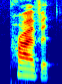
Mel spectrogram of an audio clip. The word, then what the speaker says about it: private: 소리가 나지 않는데요이 끝부분에 있는이가 워낙 약한 게 발음이 되다 보니까 private private 이렇게 받침 들려요 이걸 너무 프라이버 이렇게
